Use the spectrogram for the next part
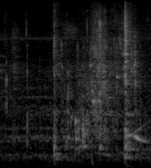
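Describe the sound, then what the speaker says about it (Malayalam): Coconut milk pours into a pot while cooking ashoka-flower orappam at home, a soft liquid splash with two brief bursts of pouring, fairly faint against a quiet kitchen background. "അതെന്താ തേങ്ങാപ്പാൽ വീണ്ടും ഒഴിക്കുന്നത്?"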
